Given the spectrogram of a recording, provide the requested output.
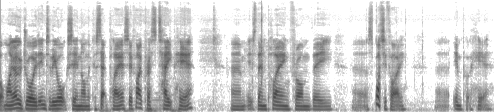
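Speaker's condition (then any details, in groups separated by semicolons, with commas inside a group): No condition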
